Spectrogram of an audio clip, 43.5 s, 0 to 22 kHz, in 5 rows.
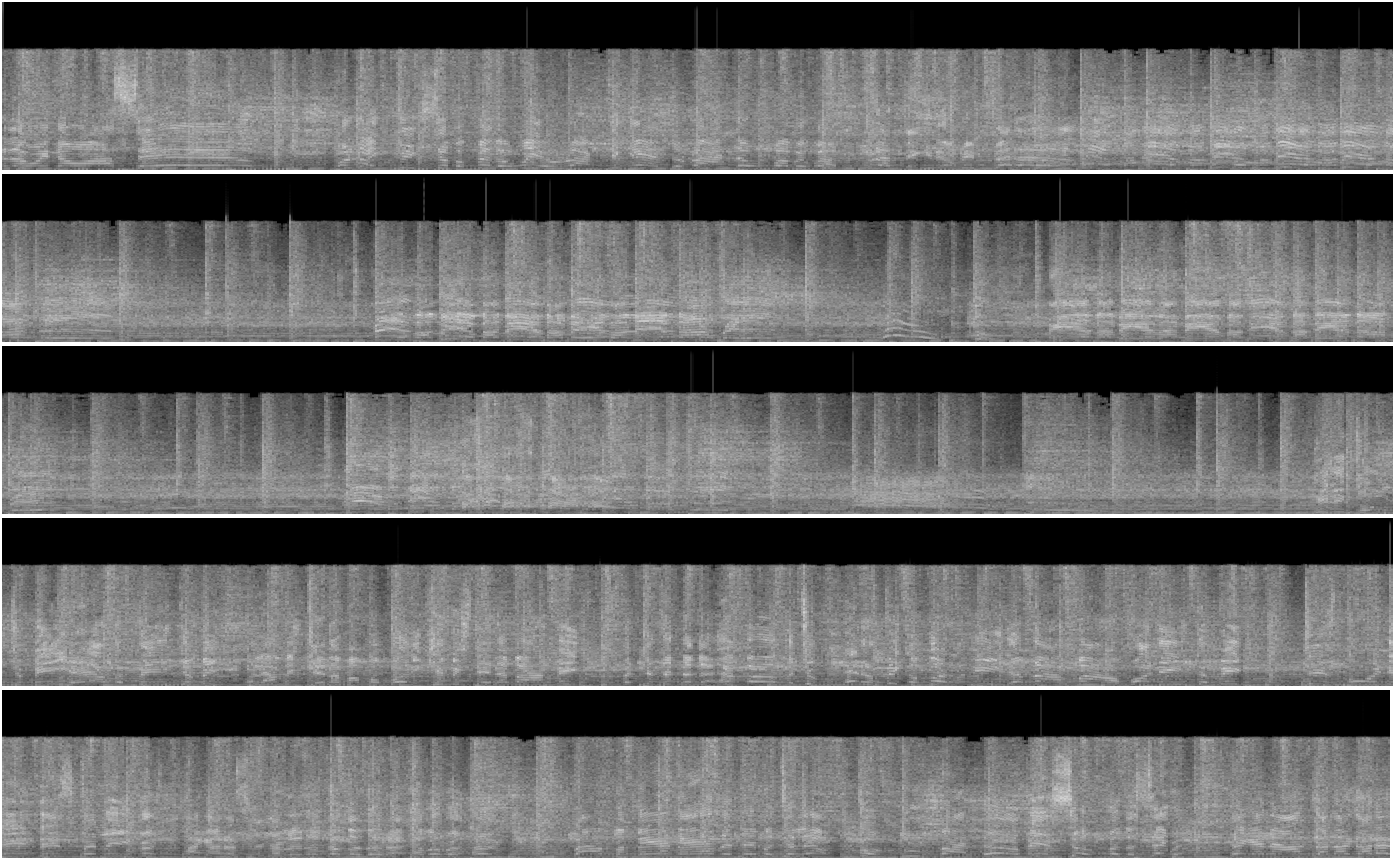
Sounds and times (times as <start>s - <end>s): Music: 0.0s - 43.4s.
